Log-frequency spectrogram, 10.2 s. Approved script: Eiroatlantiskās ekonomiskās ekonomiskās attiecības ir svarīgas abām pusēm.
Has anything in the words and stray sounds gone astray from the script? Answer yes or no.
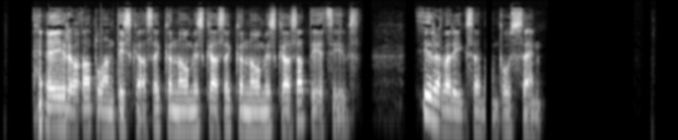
yes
